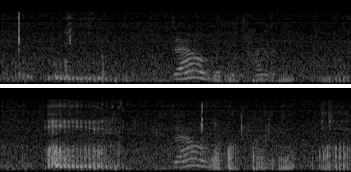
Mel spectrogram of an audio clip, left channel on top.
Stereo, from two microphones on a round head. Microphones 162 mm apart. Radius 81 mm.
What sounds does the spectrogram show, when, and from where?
1.6 s a woman speaking: 15° left (ahead or behind), 0.9 m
